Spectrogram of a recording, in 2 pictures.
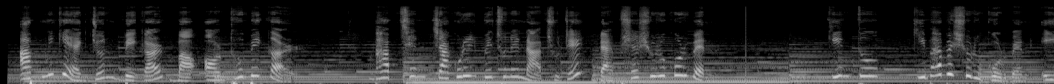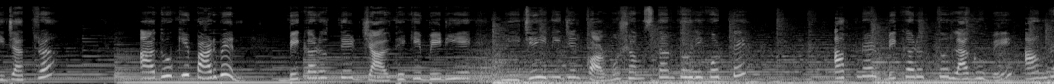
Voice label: business announcement voice

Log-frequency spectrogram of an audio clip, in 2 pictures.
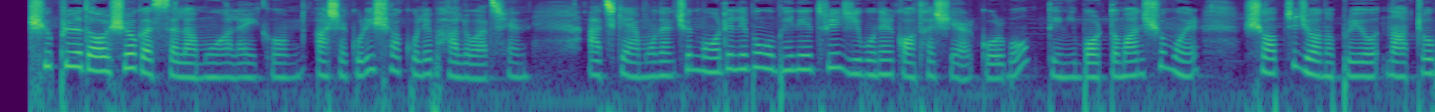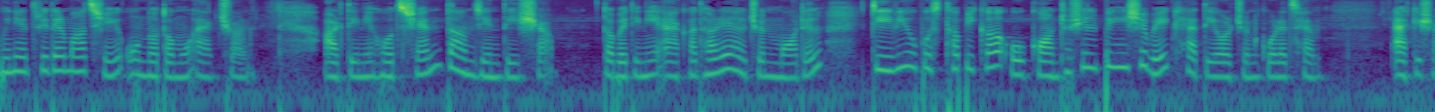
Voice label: story and documentary

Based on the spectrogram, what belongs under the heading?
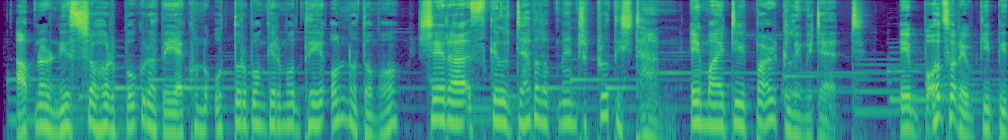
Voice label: promotional voice; it institute

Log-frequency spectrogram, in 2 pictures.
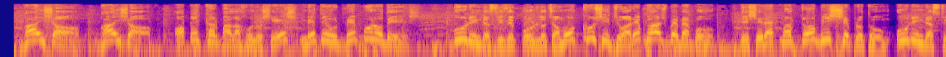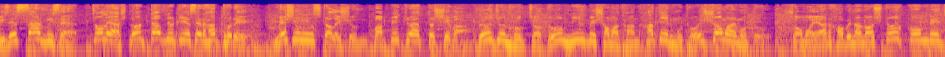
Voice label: promotion voice

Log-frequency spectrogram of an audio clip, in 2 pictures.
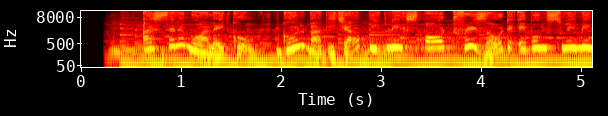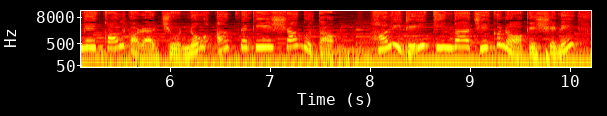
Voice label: caller tune voice; gulbagicha piknik spot

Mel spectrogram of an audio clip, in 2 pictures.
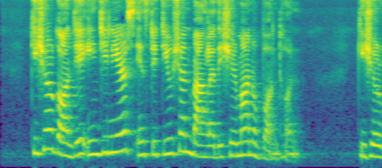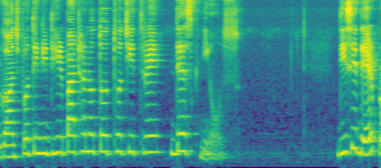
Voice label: news voice; impress voice

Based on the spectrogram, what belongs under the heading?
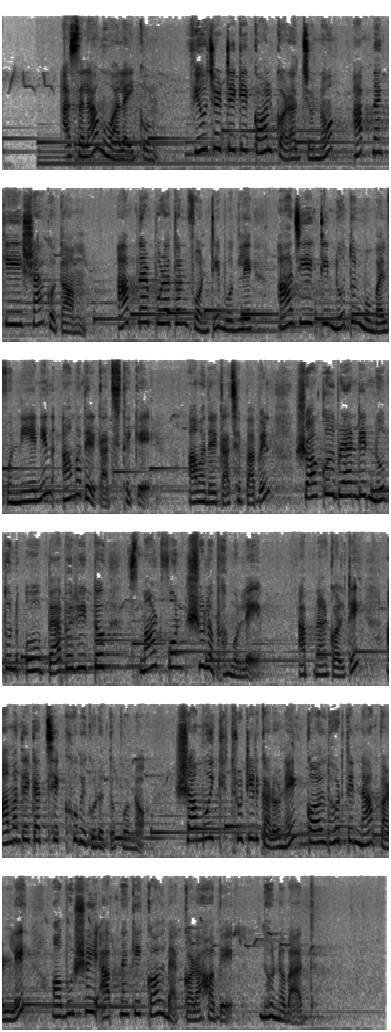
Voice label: future tech voice for caller tune

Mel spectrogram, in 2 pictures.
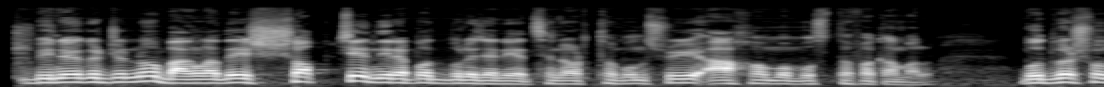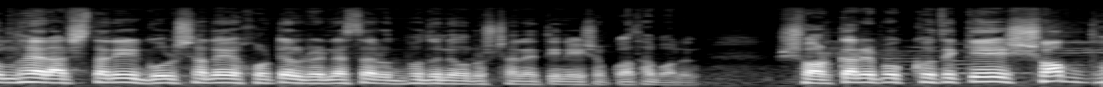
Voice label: bangla news

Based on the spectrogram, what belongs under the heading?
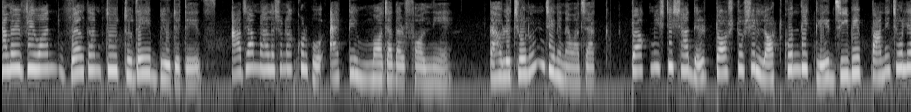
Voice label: voice for documentary; lotkon

